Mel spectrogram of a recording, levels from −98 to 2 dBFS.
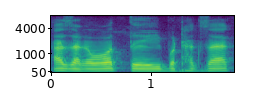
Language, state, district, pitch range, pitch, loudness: Kokborok, Tripura, Dhalai, 100-110 Hz, 105 Hz, -18 LUFS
